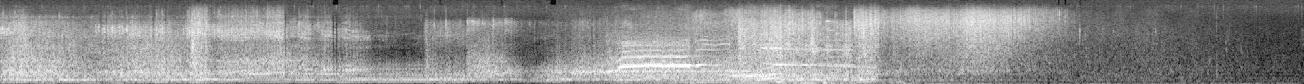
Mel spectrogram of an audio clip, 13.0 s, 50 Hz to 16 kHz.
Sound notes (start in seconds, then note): 8.5 car splashing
